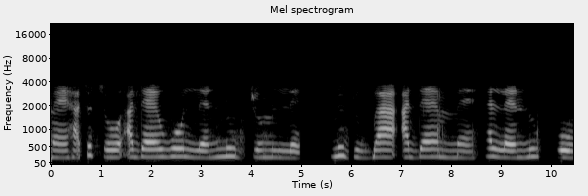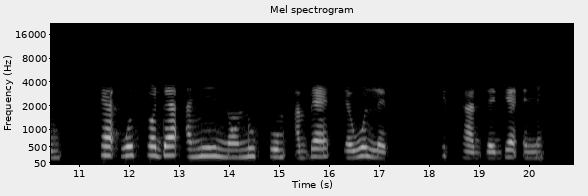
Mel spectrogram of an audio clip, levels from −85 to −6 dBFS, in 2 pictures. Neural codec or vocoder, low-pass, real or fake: none; 3.6 kHz; real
